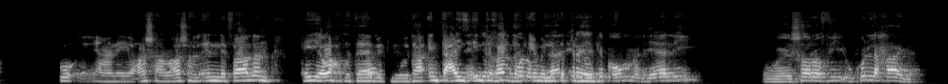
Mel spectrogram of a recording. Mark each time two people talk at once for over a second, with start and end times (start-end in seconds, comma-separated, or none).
4.6-6.1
